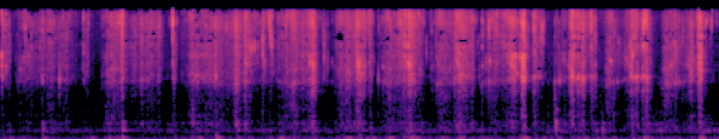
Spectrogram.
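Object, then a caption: Half watermelon, cut flesh. Long red nails scratch the wet red flesh of a half watermelon resting on a plate. The result is a steady run of quiet, bright, wet scraping and crackling strokes at an uneven rhythm.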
